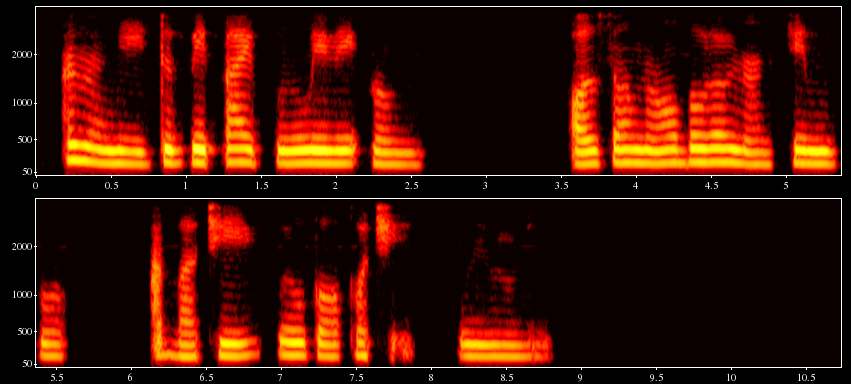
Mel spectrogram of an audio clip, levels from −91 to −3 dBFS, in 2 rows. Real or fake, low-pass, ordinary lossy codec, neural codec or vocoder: fake; 3.6 kHz; none; codec, 16 kHz, 0.5 kbps, FunCodec, trained on LibriTTS, 25 frames a second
